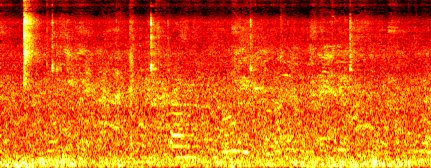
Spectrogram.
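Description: Outdoor ambience: a steady low rumble with faint, indistinct voices of people nearby and a few short sharp clicks.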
